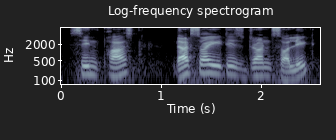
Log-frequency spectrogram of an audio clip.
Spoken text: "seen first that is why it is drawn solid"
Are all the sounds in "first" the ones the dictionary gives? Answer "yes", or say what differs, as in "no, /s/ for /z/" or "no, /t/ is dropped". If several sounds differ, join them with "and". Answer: no, /p/ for /f/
